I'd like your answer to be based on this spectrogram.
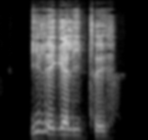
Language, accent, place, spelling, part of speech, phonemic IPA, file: French, France, Lyon, illégalité, noun, /i.le.ɡa.li.te/, LL-Q150 (fra)-illégalité.wav
- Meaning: 1. illegality 2. lawlessness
